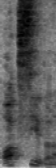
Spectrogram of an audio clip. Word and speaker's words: oxítona: Imagine aqui a palavra oxítona, por exemplo. O acento não está aqui, então essa aqui é minha sílaba tônica, o si, o x com som de S.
